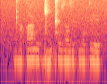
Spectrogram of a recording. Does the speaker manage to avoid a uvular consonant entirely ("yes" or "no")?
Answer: no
